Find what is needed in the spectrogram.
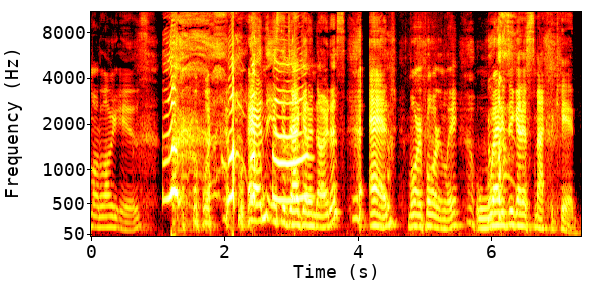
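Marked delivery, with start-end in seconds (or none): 0.7-7.3 laughing. Retold or imitated. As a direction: voice high and loud through laughter. Internal monologue said laughing.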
